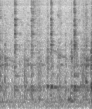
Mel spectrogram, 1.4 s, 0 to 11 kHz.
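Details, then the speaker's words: 1944 EMMCO Type A.Z. watthour meter (20 A, 460 V, 50 Hz, 1 phase) shaken after transport: sharp metallic clacks as the loadwheel disc rattles off centre in its bearings and scrapes. It needs bearing adjustment and centring. "kind of hear the Loadwheel rattling around there, so I'm going to have to adjust the bearings and try and get this thing to centre."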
